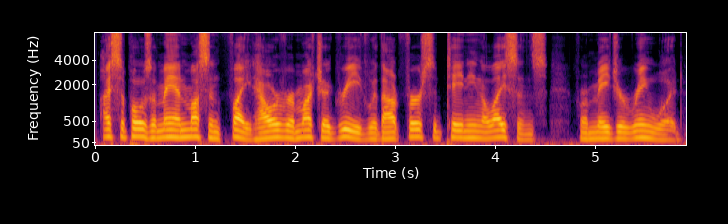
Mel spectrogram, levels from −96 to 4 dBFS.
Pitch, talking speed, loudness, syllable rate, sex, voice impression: 130 Hz, 175 wpm, -17 LUFS, 5.4 syllables/s, male, masculine, middle-aged, thick, tensed, powerful, slightly hard, raspy, mature, friendly, wild, lively, strict, slightly intense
